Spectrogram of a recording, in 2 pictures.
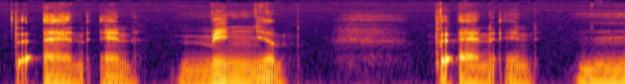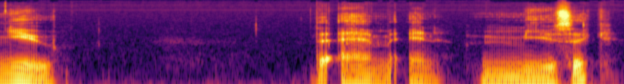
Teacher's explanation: So, when you make a slender consonant sound in Irish, what you're basically doing is slightly changing the position of where the tongue lies, right? And adding a little y sound to it.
